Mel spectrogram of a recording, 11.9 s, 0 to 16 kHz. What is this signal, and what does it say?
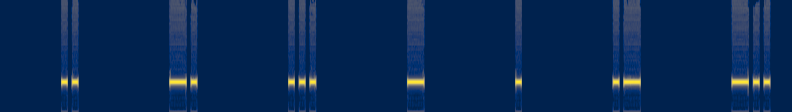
Morse code, heard as a keyed tone, about 15 wpm, spaced as for 5 wpm, 1000 Hz. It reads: INSTEAD
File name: qotdfiles / 5wpm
